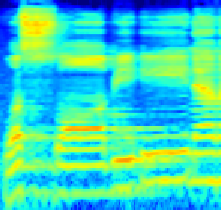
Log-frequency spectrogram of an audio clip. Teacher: صاد حرف مستعلیہ میں سے ہے تو اس کو پوری یعنی موٹا پڑھیں گے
